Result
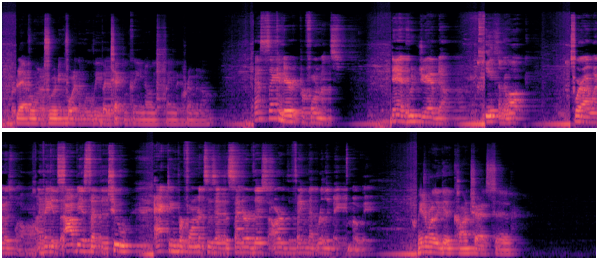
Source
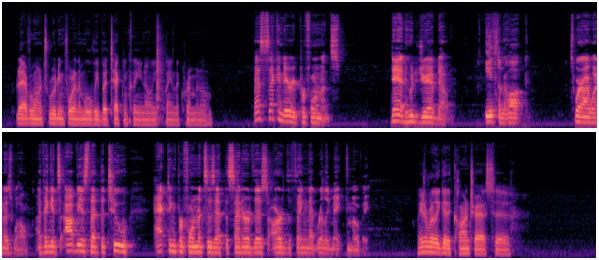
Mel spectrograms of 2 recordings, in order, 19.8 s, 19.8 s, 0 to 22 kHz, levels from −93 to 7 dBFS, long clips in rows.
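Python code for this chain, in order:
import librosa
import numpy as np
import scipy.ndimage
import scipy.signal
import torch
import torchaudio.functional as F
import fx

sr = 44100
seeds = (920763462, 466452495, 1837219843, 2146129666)

y = fx.resonator_bank(x, sr, root=38, chord='major', decay_s=0.44)
y = fx.transient(y, sr, attack_db=10, sustain_db=6, at=(15.91, 17.15), fade=0.02)
y = fx.pre_swell(y, sr, db_per_s=45.0)
y = F.gain(torch.from_numpy(y), 6.5).numpy()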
